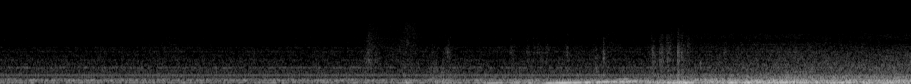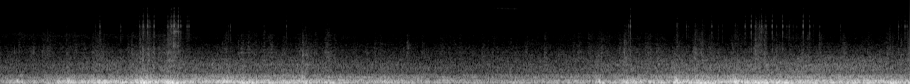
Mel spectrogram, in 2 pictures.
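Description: Car heard from inside its cabin: quiet while waiting, then pulling away about five seconds in with a low rising hum as it gathers speed, followed by steady road and tyre rumble that grows louder.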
